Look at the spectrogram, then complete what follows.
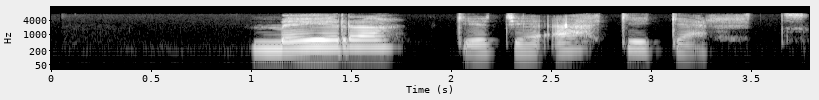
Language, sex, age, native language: Icelandic, female, 8, Icelandic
